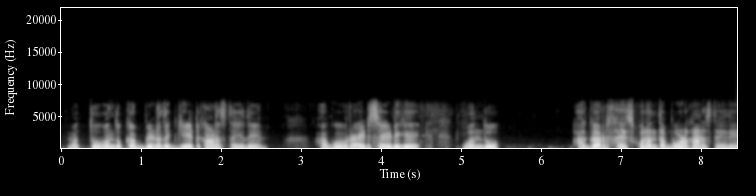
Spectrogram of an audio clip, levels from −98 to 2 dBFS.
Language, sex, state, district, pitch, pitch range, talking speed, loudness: Kannada, male, Karnataka, Bidar, 175 Hz, 160-185 Hz, 105 wpm, -18 LUFS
